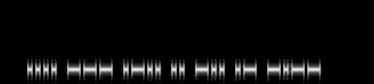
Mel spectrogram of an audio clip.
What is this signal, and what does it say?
Morse code, heard as a keyed tone, about 30 wpm, 700 Hz. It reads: HOLIDAY
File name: UK MASTER QSOs TRAINING / 30WPM / UK MASTER QSOs 0029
